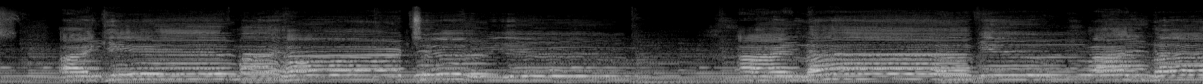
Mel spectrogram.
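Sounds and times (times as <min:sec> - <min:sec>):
voices singing long notes: 0:00.0 - 0:12.0.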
